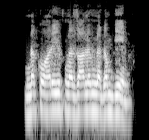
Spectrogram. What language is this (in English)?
Sindhi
